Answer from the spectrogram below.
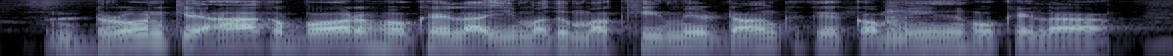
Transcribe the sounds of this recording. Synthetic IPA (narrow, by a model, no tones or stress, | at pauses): ɖɾonkeʔakʰbəɾɦokʰelaiməd̪ʱuməkʰːimeɖəŋkːekəmiɦokʰela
